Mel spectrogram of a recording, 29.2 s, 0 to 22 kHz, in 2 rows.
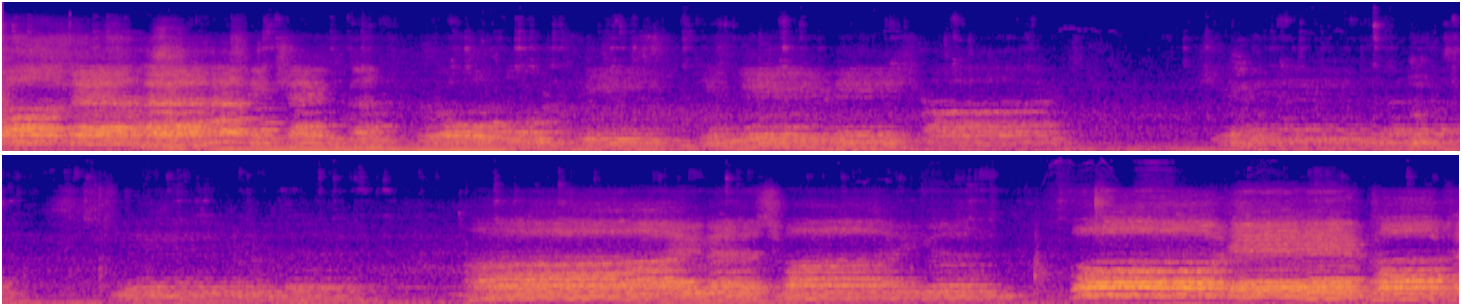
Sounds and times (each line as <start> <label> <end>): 0.0 funeral choir 29.1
